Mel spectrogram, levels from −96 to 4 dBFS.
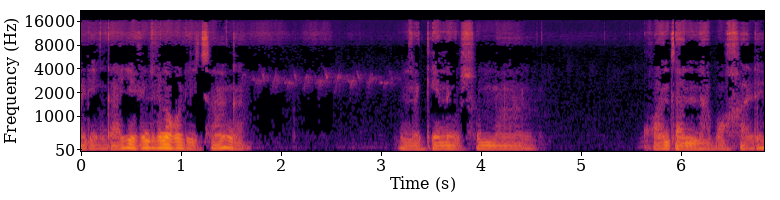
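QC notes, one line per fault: No faults were heard anywhere in the speech. Nothing here calls for a QC entry.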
